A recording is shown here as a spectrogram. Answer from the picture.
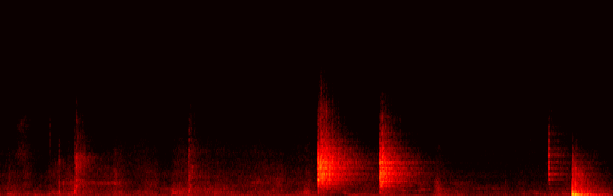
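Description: Sharp clacks and smacks from a stick-disarm drill with a rattan practice stick: two loud cracks about half a second apart just past the middle, then a heavier thud near the end.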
